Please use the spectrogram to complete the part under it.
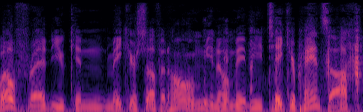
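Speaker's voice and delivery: acted bone-dry, very quiet, low, hushed deadpan. Retelling what one man said walking another into a booth, imitating a deadpan joke. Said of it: "in his deadpan humor goes".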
